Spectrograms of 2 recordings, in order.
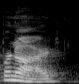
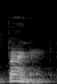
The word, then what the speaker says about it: Bernard: that her brother bernard not bernard the irish pronunciation is bernard her brother bernard was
